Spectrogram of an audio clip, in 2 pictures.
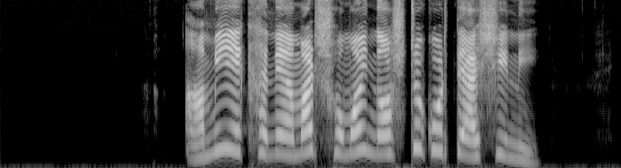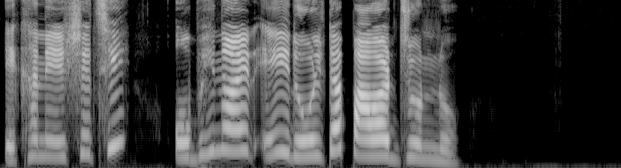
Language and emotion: Bengali, angry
